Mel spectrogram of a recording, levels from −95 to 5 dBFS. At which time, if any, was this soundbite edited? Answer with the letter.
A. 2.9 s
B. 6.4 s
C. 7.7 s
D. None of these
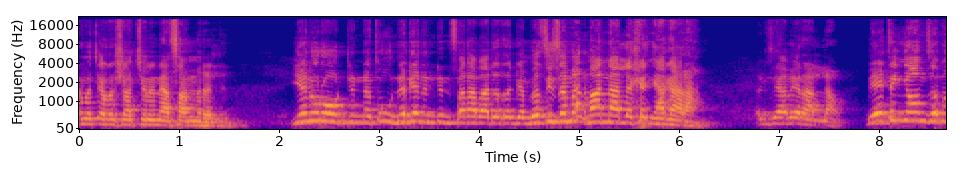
D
